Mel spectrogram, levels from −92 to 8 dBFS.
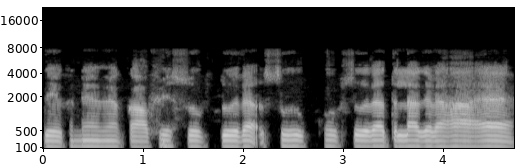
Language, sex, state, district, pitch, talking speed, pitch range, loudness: Hindi, male, Bihar, Jahanabad, 120 Hz, 125 wpm, 120-125 Hz, -18 LUFS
